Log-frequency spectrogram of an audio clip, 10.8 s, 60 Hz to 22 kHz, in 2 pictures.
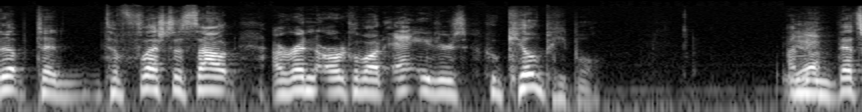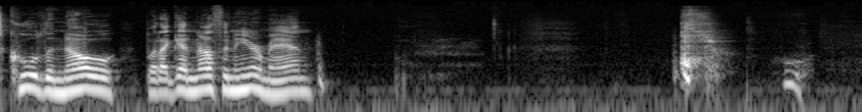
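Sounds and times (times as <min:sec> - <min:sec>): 
speech: 0:00.0 - 0:03.8, 0:04.9 - 0:07.5, 0:10.3 - 0:10.5
person sneezing: 0:09.6 - 0:10.6.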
